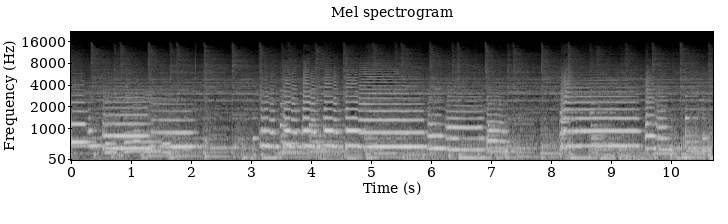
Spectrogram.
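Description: Live jazz ensemble of saxophones, trumpet, cornet and trombone playing long held notes together over bass and drums. The horns drop out briefly and come back in together about eight seconds in.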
